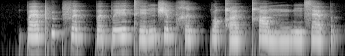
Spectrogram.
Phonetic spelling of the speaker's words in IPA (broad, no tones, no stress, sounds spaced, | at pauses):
p æ pʰ ʉ p f ɛ pː ɛ p e tʰ e ŋ ʃ ɛ p χ i pː u qʼ e p qʰ ɐ mː u ŋ s æ p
